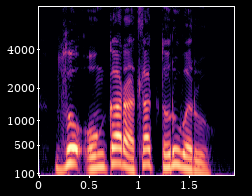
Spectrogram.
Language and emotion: Marathi, neutral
